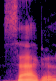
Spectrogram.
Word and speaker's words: Saga: Saga is this yes Saga that's how you say it's like Sega but with the a synth uh presets on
